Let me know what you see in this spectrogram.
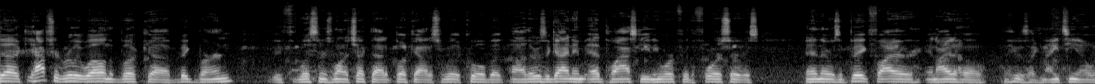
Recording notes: Today on the First 40 Miles, we’re on site at Heather Lake in Washington State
